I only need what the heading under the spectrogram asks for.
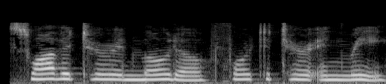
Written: suaviter in modo fortiter in re

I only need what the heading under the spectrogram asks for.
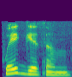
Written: Whiggism

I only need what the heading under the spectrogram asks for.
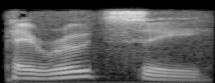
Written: Peruzzi

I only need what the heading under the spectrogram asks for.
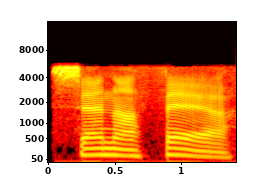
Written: scene a faire

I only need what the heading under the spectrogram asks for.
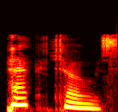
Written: pectose

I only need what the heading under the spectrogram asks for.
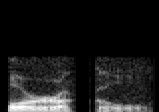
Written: oracle

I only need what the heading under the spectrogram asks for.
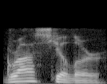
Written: grossular

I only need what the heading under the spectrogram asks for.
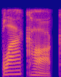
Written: Black Hawk

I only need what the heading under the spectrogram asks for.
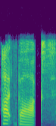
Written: hotbox

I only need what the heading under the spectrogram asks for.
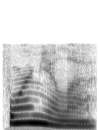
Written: formula

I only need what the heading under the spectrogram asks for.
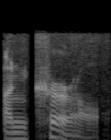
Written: uncurl

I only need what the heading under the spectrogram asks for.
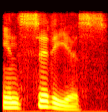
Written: insidious

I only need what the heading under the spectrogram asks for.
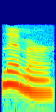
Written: limner

